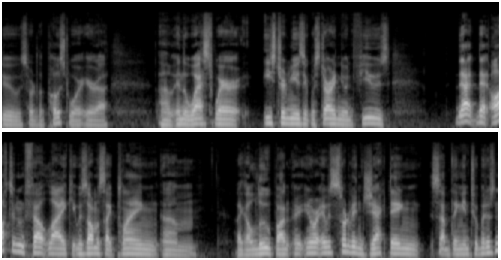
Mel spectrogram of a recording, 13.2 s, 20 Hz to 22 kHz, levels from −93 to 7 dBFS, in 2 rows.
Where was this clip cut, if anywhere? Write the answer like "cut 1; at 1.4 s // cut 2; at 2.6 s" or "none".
cut 1; at 12.3 s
